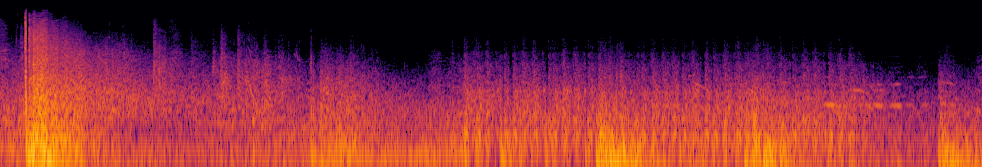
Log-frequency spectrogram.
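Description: Gunfire booms loudly in short bursts.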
